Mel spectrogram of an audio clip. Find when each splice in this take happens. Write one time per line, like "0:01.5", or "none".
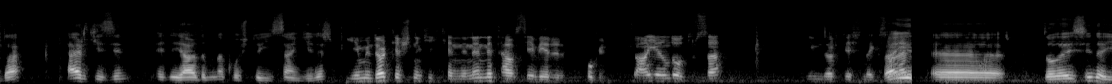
0:03.3
0:05.8
0:09.1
